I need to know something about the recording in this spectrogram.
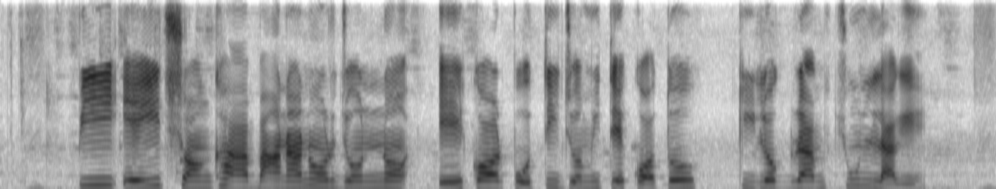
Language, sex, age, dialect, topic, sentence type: Bengali, female, 36-40, Standard Colloquial, agriculture, question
